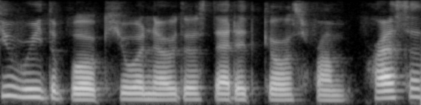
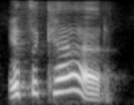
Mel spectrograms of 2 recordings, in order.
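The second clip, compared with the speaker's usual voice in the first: high, bright burst of joy; joyful exclamation; 13 semitones higher, 8 dB louder than usual. A narrator's reading. Luca showing off the found animal, joyful exclamation. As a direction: blurt it out delighted. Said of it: "he exclaimed joyfully".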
